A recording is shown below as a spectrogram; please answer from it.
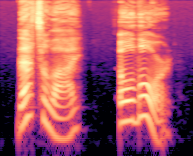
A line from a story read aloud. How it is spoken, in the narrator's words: cried the parrot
